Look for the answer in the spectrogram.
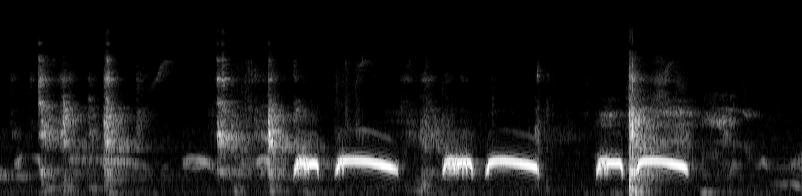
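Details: Spotted dove lure call meant to draw in doves: a series of hollow low coos with a longer drawn-out note, over loud clicks, taps and rustling handling noise.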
